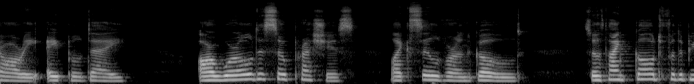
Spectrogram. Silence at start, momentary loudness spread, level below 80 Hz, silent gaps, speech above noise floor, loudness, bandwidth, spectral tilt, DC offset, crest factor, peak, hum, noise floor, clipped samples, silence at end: 0 s; 11 LU; -64 dBFS; none; 44 dB; -25 LUFS; 19.5 kHz; -5 dB/octave; under 0.1%; 18 dB; -6 dBFS; none; -69 dBFS; under 0.1%; 0 s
